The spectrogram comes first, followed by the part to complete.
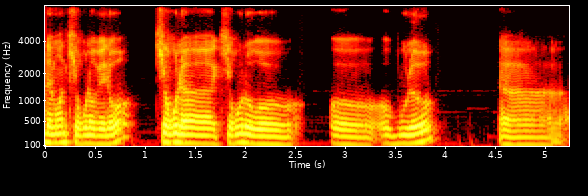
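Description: With music in the background, a man speaks at a very slow pace. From Provence, southern France. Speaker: former mountain bike racer, product manager. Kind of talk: interview. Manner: hesitant, many fillers.

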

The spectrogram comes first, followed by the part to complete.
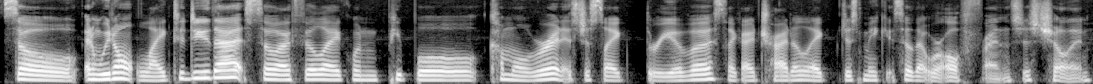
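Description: On a very clean recording with a silent background and a dry, close sound with no echo, a woman talks in an ordinary speaking voice at a fairly quick pace, with fairly low pitch and ordinary pitch variation. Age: 20s. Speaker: nurse. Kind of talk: casual chat.

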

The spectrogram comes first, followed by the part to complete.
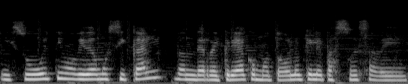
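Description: Speaking fairly quickly with hardly any pauses, a woman with a Chilean accent keeps a fairly high pitch and fairly even intonation over music in the background. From southern Chile. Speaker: podcast co-host, LGBTIQ+ activist. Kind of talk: casual chat.

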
